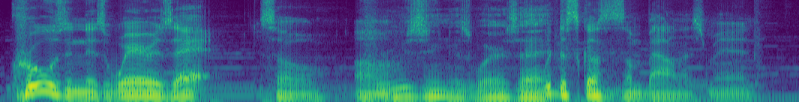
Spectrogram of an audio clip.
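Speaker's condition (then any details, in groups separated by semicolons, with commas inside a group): No condition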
